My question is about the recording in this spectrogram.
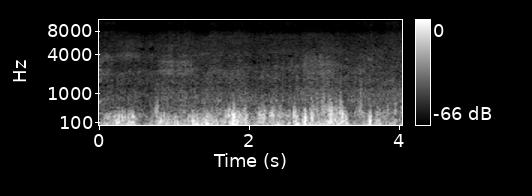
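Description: Wind buffeting the microphone: an irregular, gusty low rumble with no steady tone.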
